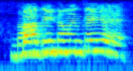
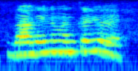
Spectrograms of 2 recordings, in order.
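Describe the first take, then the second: First: It is said in a happy tone. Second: It is said in a disappointed tone.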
